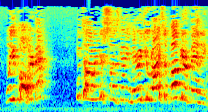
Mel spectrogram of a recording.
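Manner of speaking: loud, high-pitched insistence; angry fiancée. Acted. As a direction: demand it like an exasperated fiancée. Fiancée argues with Ivan.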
